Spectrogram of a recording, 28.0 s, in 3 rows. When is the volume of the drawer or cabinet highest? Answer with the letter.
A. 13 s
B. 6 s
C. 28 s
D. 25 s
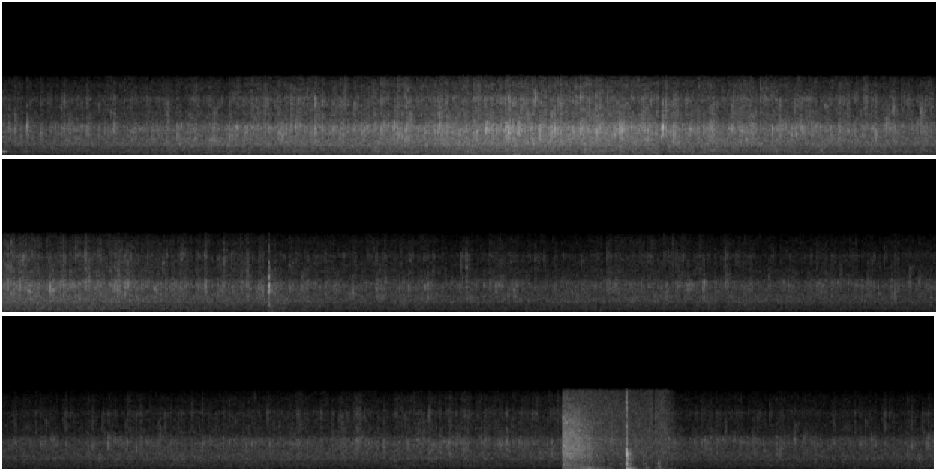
D.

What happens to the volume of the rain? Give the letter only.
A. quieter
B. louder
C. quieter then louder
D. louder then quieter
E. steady
A.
